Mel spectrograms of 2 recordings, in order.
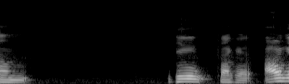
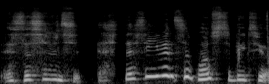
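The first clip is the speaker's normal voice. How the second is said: exasperated disbelief; 11 semitones higher than usual. Real, not acted. Exasperated at code.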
